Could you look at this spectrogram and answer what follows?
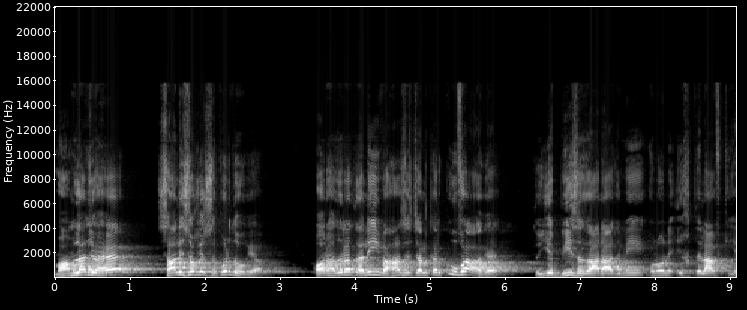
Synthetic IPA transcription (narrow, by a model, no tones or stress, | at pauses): mʊaːmlad͡ʒoːɦɛsaːlɪs̬õkesɐpʊɾd̪ɦoɡɐjaː | ɔːɾɦɐzɾət̪ɐliʋɐɦãset͡ʃɐlkəɾkuːfaaːɡəet̪ojebiːsɦɐzaːɾaːd̪miʊnɦõneʔɪxt̪ɪlaːfkijaː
